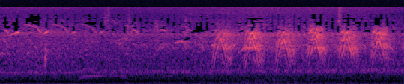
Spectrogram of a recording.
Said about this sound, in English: The choruses in that healthy habitat went like this. First, the insects establish their acoustic territory within the frequency spectrum. And then the reptiles and the amphibians join the chorus, establishing other niches. Then come the birds.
